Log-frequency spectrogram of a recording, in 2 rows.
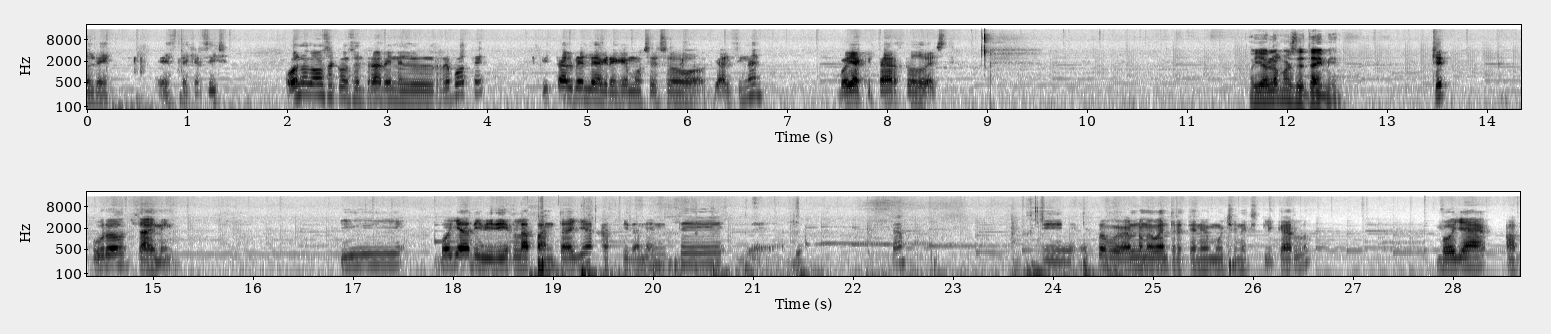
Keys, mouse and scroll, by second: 0.2 Left, 0.5 Right, 1.0 Left, 5.0 shift+middle click, 5.9 alt+shift+2, 10.5 click, 21.9 click.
